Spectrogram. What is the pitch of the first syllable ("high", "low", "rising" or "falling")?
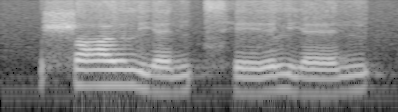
high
